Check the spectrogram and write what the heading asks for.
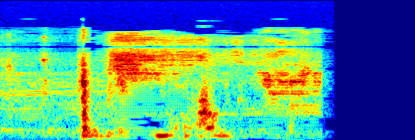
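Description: Faint handling noise of trading cards being moved, with two light clicks. The sound then cuts out to dead silence.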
